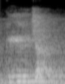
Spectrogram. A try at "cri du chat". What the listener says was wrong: No con la T.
